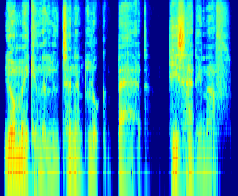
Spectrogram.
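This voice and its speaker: A profoundly low, clean bass plays the domineering voice of authority inside a cop's head in a video game. He is imperious and measured, scolding and goading like a superior giving orders. The sound is dry and close. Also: dark tone, slightly rough, dry recording, full character voice. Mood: stern, scolding. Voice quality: very deep, resonant bass. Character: commanding, domineering inner voice of authority in a cop's mind. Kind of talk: dramatic game narration, inner-voice lines.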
